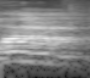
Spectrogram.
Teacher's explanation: The air goes there, and there's friction between the air and the epiglottis and the pharynx, or the back wall of the throat. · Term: fricatives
